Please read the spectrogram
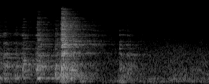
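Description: A few soft knocks and rustles in the first part, the clearest a little past half a second in, then quiet room tone.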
